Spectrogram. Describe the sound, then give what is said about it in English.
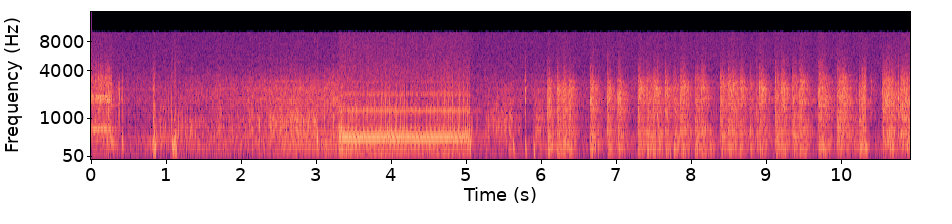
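Rapid, irregular clicks and taps crackle over a tapped telephone line, interrupted midway by a steady humming tone for a couple of seconds before the clicking resumes. “It's no good. They're tapping the line.”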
